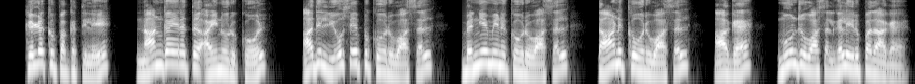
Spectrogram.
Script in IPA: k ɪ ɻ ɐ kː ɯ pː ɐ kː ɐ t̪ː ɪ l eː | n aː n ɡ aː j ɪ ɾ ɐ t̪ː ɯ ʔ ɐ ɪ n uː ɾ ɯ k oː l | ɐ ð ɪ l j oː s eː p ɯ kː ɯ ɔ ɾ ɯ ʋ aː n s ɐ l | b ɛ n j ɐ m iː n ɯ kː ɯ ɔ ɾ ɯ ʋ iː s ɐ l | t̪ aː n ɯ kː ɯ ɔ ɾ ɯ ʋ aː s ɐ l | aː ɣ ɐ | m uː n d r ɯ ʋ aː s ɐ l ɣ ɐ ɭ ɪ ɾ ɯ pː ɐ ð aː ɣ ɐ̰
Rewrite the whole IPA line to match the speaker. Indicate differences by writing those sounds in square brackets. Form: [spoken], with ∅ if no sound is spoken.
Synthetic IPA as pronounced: k ɪ ɻ ɐ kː ɯ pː ɐ kː ɐ t̪ː ɪ l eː | n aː n ɡ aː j ɪ ɾ ɐ t̪ː ɯ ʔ ɐ ɪ n uː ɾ ɯ k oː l | ɐ ð ɪ l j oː s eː p ɯ kː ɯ ɔ ɾ ɯ ʋ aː [∅] s ɐ l | b ɛ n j ɐ m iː n ɯ kː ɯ ɔ ɾ ɯ ʋ [aː] s ɐ l | t̪ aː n ɯ kː ɯ ɔ ɾ ɯ ʋ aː s ɐ l | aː ɣ ɐ | m uː n d r ɯ ʋ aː s ɐ l ɣ ɐ ɭ ɪ ɾ ɯ pː ɐ ð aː ɣ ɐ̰

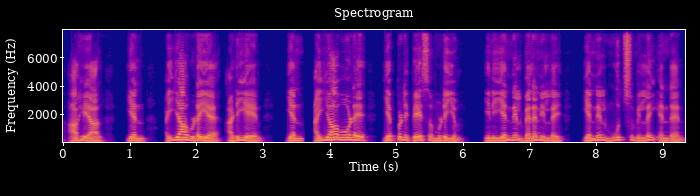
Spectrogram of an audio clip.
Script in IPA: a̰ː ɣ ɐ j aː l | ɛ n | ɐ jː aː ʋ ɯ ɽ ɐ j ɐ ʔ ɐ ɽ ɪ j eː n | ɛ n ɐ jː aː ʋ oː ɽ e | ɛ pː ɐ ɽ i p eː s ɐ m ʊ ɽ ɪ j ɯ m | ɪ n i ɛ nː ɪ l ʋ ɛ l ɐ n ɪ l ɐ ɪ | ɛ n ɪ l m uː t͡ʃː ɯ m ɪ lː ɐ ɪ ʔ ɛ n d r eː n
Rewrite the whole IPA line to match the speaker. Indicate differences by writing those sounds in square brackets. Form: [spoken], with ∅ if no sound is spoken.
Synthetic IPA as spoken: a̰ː ɣ ɐ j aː l | ɛ n | ɐ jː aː ʋ ɯ ɽ ɐ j ɐ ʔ ɐ ɽ ɪ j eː n | ɛ n ɐ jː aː ʋ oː ɽ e | ɛ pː ɐ ɽ i p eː s ɐ m ʊ ɽ ɪ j ɯ m | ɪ n i ɛ nː ɪ l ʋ ɛ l ɐ n ɪ [lː] ɐ ɪ | ɛ [nː] ɪ l m uː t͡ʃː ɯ m ɪ lː ɐ ɪ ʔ ɛ n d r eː n

